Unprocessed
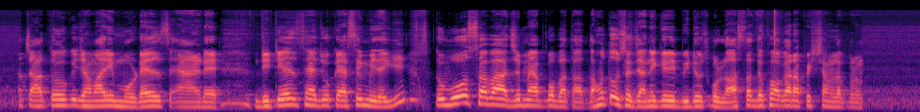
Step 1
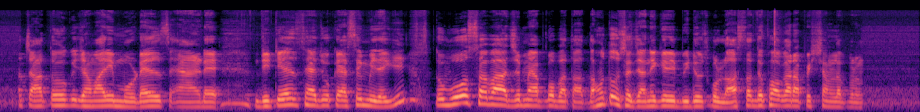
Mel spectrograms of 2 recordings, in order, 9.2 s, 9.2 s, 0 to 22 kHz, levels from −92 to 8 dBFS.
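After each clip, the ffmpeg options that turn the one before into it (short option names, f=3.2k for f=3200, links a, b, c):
-af "aecho=1:1:4:0.31"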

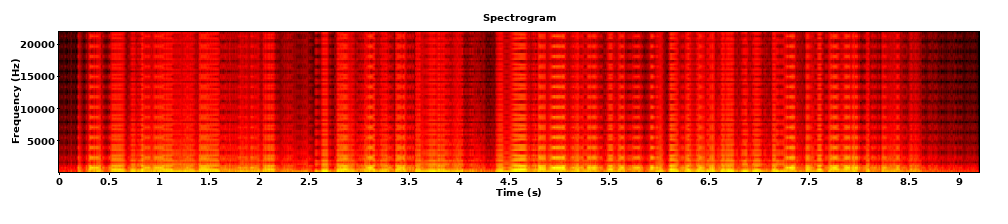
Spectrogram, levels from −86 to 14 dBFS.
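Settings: -af "acrusher=samples=28:mix=1:aa=0.000001,aecho=1:1:190|380|570|760|950|1140:0.2|0.112|0.0626|0.035|0.0196|0.011,acontrast=39,volume=-5.5dB"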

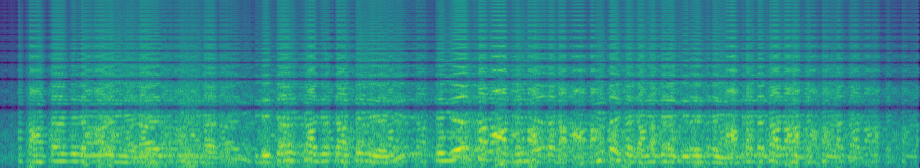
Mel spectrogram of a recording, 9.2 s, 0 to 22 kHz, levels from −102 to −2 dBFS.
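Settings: -filter_complex "[0:a]flanger=delay=17.5:depth=6:speed=0.6,asplit=2[a][b];[b]aecho=0:1:797:0.376[c];[a][c]amix=inputs=2:normalize=0,volume=6dB"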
